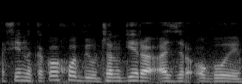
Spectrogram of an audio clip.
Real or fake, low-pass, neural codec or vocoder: real; 7.2 kHz; none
